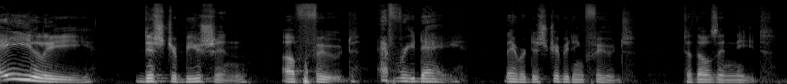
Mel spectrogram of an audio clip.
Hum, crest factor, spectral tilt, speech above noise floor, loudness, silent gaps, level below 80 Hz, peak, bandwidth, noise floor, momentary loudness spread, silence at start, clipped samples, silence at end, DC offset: none; 18 dB; -5 dB/octave; 20 dB; -29 LUFS; none; -62 dBFS; -12 dBFS; 19 kHz; -49 dBFS; 19 LU; 0 s; under 0.1%; 0.15 s; under 0.1%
